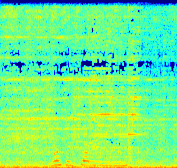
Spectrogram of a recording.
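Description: Metal wheels squeal on the rails.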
